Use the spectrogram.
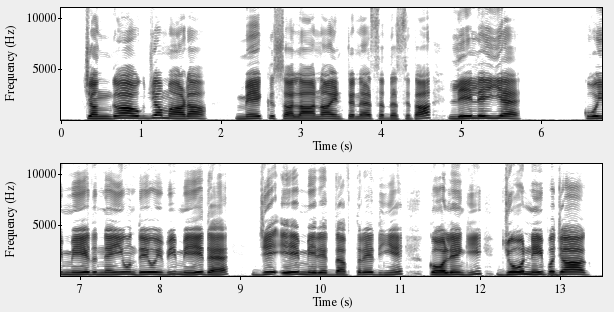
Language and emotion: Dogri, fearful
